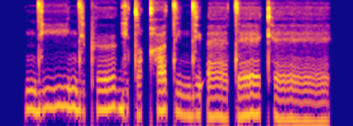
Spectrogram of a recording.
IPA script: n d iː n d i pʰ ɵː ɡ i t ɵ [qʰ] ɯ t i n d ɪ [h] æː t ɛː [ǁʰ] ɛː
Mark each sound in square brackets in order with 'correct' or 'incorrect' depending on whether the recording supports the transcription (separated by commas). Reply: correct, incorrect, incorrect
